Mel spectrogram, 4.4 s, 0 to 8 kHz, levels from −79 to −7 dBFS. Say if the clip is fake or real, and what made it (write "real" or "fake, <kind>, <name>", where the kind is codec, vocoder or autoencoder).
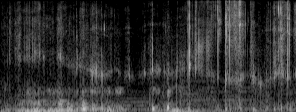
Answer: real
